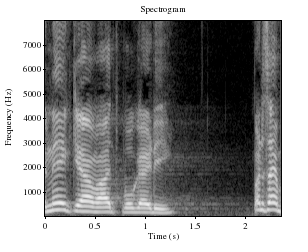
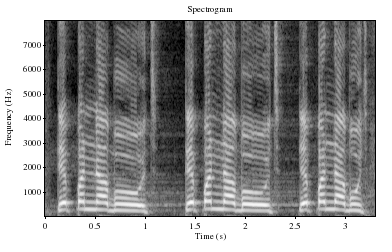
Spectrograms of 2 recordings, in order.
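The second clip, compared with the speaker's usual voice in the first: higher, louder hawker's cry; vendor's call; 5 semitones higher, 5 dB louder than usual. Retold or imitated. Newspaper seller shouting the new headline.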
